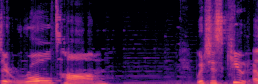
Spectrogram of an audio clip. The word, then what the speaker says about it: Rotom: That maybe I would have the one and only Absol, who answered the question today about Rotom, or Rotom, that they pronounced it Roll-Tom, which is cute, I like it.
